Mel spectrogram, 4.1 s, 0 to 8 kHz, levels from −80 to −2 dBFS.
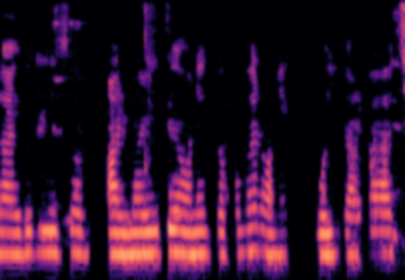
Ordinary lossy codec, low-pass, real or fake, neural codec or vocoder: none; none; real; none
